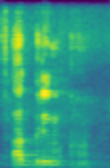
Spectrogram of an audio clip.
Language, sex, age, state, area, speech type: Sanskrit, male, 60+, Jharkhand, rural, read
